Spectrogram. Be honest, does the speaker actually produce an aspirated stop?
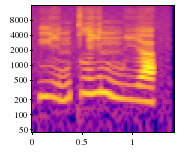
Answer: no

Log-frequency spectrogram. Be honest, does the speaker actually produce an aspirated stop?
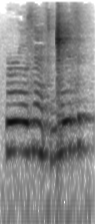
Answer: no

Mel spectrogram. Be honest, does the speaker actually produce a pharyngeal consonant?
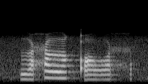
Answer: yes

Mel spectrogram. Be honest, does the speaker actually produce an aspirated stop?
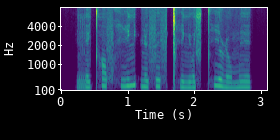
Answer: yes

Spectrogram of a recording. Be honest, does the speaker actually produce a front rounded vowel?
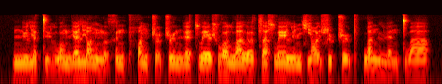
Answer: yes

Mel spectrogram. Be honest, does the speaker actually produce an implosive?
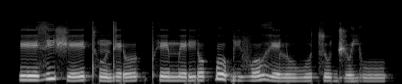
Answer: yes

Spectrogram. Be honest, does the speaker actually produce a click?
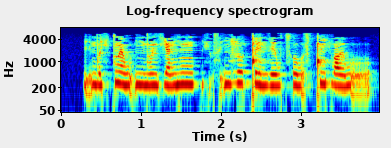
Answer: yes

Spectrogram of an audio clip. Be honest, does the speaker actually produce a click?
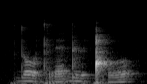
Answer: yes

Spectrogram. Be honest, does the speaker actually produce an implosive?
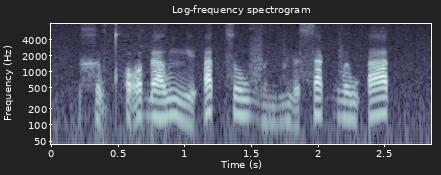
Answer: yes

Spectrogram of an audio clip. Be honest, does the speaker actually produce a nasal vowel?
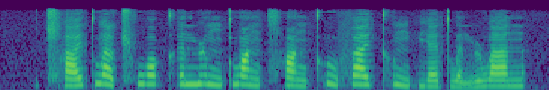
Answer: no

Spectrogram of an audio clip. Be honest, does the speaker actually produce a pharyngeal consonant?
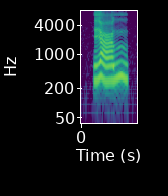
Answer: yes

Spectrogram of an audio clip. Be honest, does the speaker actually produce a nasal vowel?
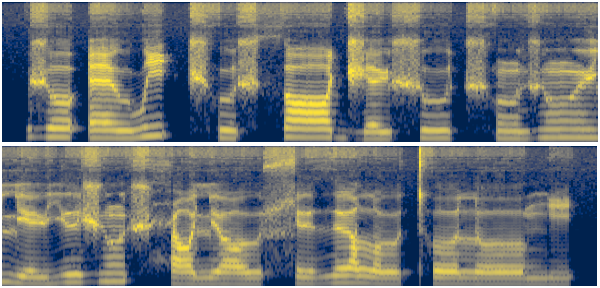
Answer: yes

